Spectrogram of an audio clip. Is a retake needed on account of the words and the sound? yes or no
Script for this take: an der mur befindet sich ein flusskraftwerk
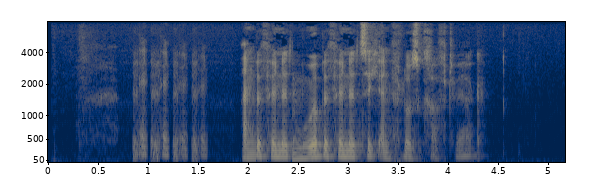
yes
